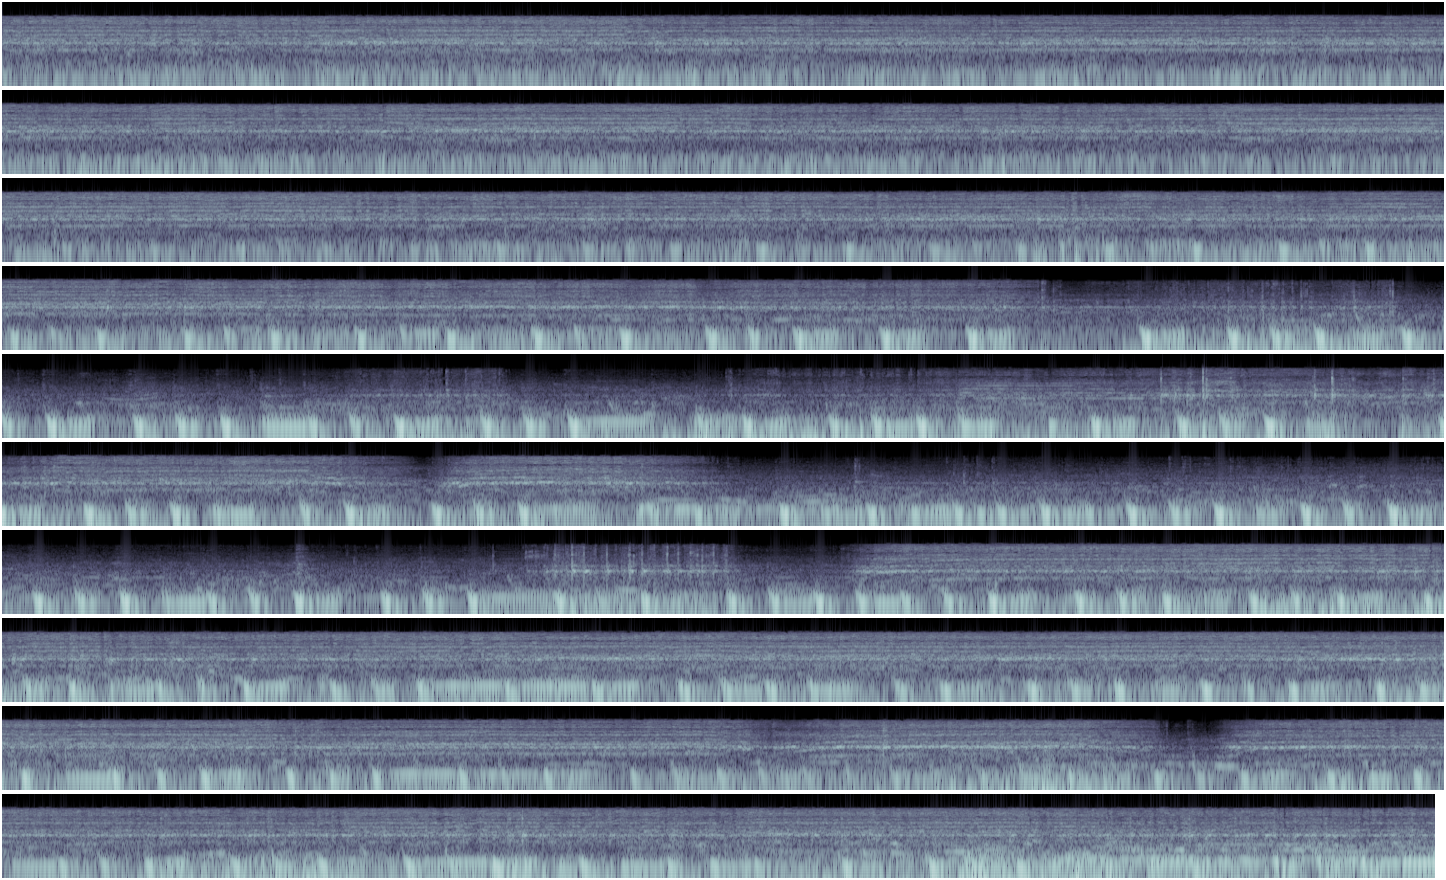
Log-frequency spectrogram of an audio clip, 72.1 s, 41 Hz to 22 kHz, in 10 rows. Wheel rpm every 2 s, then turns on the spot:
160, 160, 160, 170, 160, 160, 160, 160, 170, 160, 160, 160, 130, 40, 10, 20, 40, 70, 120, 60, 10, 0, 0, 50, 160, 170, 160, 170, 170, 170, 140, 100, 150, 160, 160, 170.
26-32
